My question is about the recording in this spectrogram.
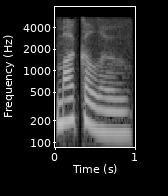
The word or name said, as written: Makalu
